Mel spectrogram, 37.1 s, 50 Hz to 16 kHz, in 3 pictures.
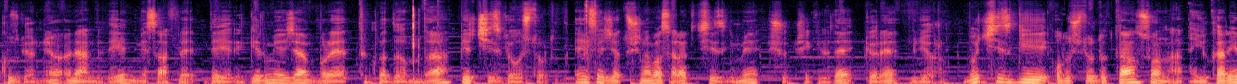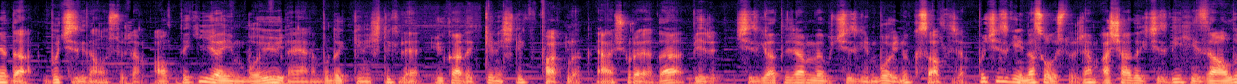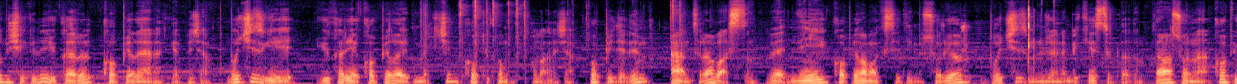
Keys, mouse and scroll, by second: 4.3 click, 5.7 Escape, 6.4 scroll down 1, 6.5 scroll, 8.2 scroll down 3, 11.8 middle click, 13.0-16.1 scroll down 1, 28.9-30.2 typing, 31.3 Return, 35.1 click.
